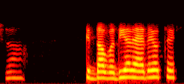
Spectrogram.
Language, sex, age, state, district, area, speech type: Punjabi, female, 18-30, Punjab, Hoshiarpur, rural, conversation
